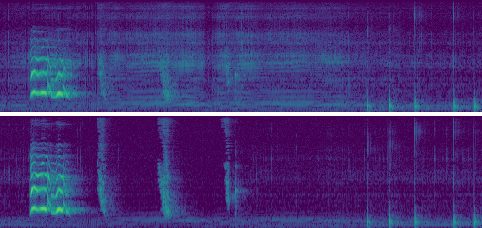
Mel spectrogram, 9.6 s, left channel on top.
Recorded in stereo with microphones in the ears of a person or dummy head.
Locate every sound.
0.6 s a dog barking: 30° right (ahead or behind), 1.2 m
1.9 s tape being pulled: 30° right (ahead or behind), 1.2 m
4.7 s a pop: 25° right (ahead or behind), 1.8 m
7.3 s tapping: 5° right (ahead or behind), 0.9 m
